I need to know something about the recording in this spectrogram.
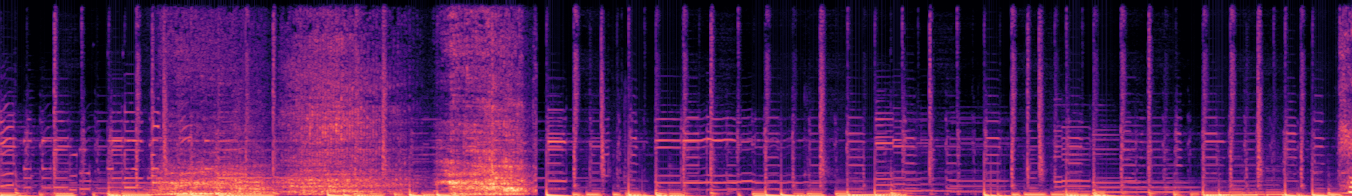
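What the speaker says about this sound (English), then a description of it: "Tiger." A tiger gives a loud, close roar lasting a few seconds, set over a bouncy backing music track that continues afterward.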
